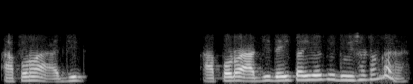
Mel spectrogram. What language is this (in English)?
Odia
